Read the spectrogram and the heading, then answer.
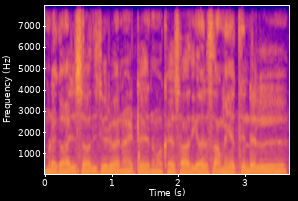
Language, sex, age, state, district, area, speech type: Malayalam, male, 60+, Kerala, Pathanamthitta, rural, spontaneous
